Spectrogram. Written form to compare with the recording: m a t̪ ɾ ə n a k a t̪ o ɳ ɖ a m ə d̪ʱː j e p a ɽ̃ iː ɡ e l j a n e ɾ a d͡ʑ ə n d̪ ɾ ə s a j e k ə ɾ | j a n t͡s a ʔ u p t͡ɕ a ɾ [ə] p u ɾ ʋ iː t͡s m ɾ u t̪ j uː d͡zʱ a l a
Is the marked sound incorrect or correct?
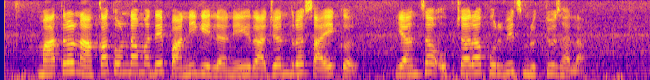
incorrect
